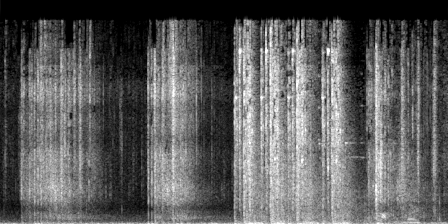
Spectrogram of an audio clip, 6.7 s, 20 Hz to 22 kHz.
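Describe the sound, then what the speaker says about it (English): Enemy gunfire in Cyberpunk 2077 on Xbox Series X, a dense, loud fusillade of rapid shots that swells and continues throughout, with brief lulls between bursts. "They're just shooting at me."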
